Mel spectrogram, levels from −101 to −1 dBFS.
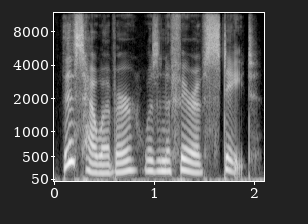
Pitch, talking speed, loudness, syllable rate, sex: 215 Hz, 200 wpm, -15 LUFS, 5.9 syllables/s, female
